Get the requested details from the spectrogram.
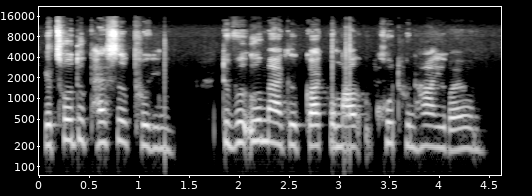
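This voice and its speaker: A woman reading aloud and giving voice to an irritated mother who scolds in a sharp, exasperated way. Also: medium pitch, steady tone, no echo, pitched above the performer's own voice, natural voice. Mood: scolding.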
